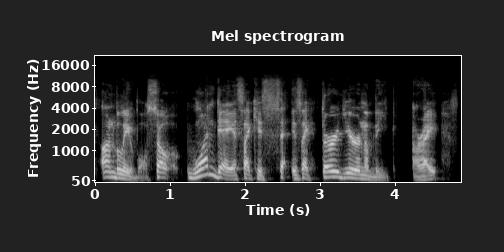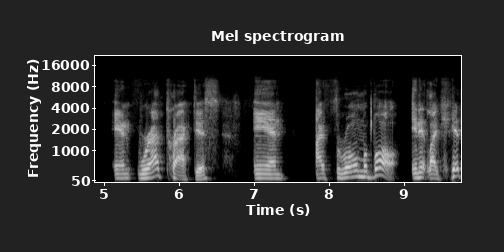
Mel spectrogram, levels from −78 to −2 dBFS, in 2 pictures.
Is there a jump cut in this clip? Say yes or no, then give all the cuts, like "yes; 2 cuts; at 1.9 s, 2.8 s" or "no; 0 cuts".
no; 0 cuts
